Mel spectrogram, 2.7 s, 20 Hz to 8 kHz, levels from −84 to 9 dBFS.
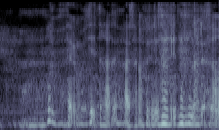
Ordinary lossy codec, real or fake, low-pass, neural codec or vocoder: none; fake; 7.2 kHz; autoencoder, 22.05 kHz, a latent of 192 numbers a frame, VITS, trained on one speaker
